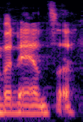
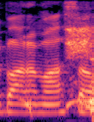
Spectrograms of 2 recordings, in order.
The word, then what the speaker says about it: Bonamassa: I mean, I know there's a proper way of saying it, but I always call him Bonanza. – I used to like Joe Bonamassa a lot when I was little. – That's how you say it.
